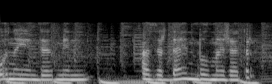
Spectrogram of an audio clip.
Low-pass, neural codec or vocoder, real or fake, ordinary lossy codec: 7.2 kHz; none; real; MP3, 48 kbps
